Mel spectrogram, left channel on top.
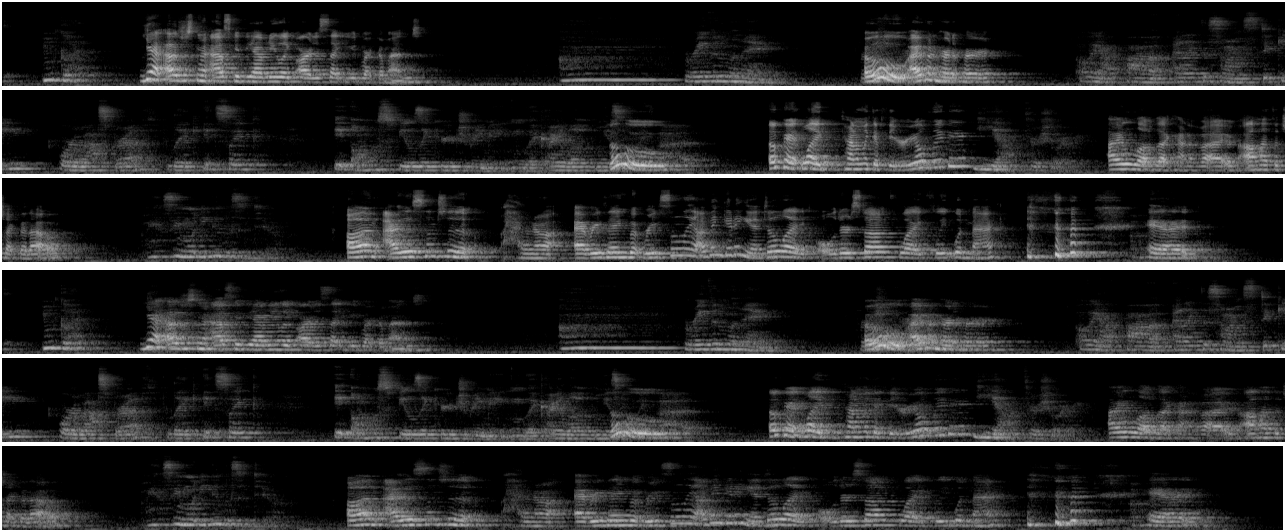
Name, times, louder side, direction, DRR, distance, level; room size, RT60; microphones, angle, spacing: voice 1, 0.4-1.2 5.1-5.2 5.6-8.0 8.3-9.1 10.7-19.7 22.5-23.7 27.0-28.6 36.9-37.7, right 1 dB, 15° right, -3 dB, 0.6 m, -36 dB
voice 2, 1.4-4.2 8.6-9.9 18.9-19.5 20.5-22.5 23.9-26.3 29.1-30.4 30.7-35.6 35.9-37.6, left 4 dB, 60° left, 8 dB, 0.4 m, -25 dB
3.5 x 2.9 x 3.6 m, 0.96 s
head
